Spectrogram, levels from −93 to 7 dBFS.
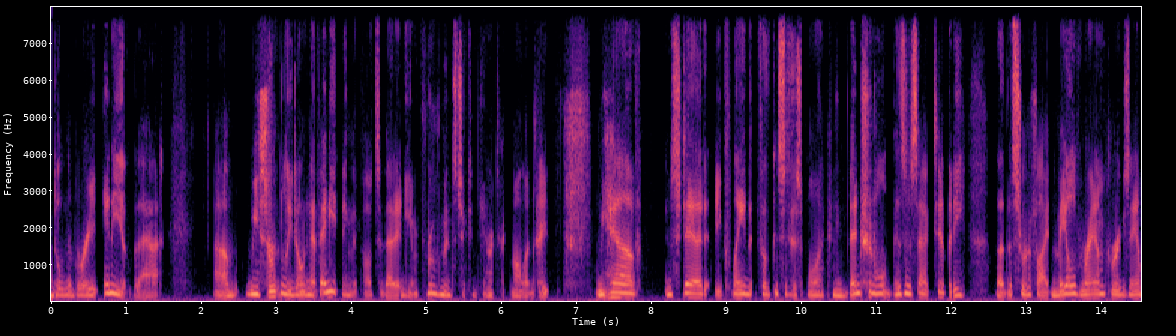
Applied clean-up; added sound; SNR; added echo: neural diffusion model UNIVERSE++.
